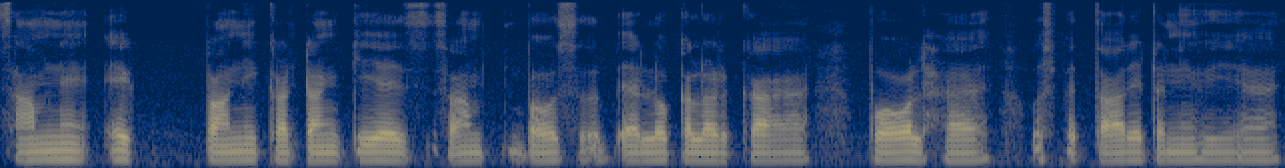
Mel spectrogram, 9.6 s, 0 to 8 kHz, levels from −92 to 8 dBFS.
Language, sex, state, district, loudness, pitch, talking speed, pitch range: Hindi, male, Bihar, Bhagalpur, -32 LUFS, 95 Hz, 110 wpm, 95-100 Hz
